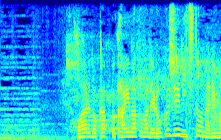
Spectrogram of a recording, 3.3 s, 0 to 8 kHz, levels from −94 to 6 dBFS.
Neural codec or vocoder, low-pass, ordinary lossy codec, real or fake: none; none; none; real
